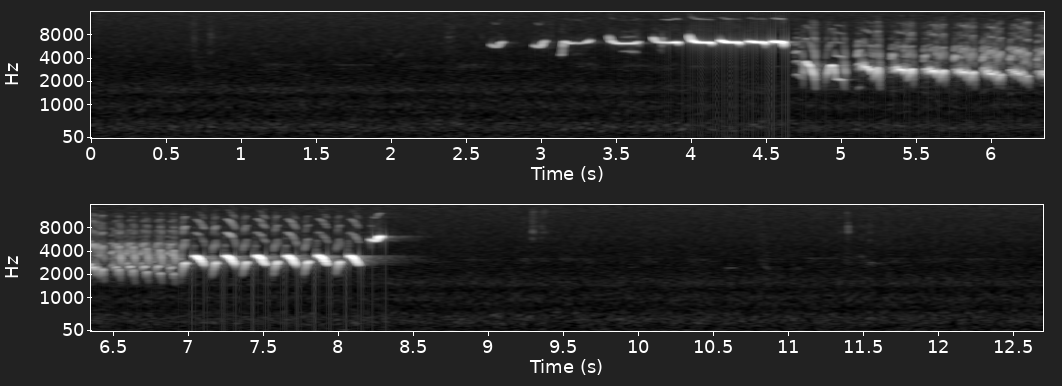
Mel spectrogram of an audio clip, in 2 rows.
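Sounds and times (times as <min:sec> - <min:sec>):
bird singing bright down-slurred chirped notes: 0:02.6 - 0:08.4.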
